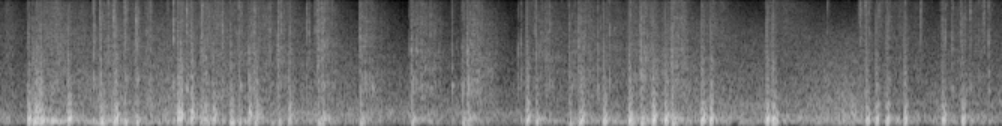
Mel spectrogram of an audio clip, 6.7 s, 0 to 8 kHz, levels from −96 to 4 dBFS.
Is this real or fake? real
